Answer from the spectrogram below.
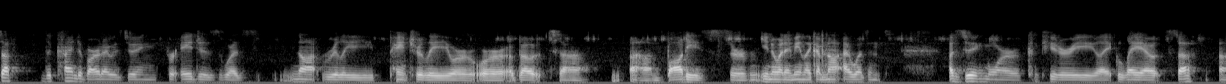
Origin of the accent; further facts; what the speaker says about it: the Prairies, Canada; I grew up in the Bible Belt of Canada, like in the prairies.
